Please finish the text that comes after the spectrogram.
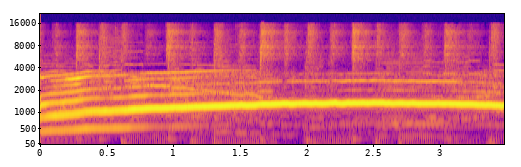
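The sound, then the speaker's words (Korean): A voice on Park Myung-soo's Radio Show mimics an American siren wail: one loud, sustained, slowly rising tone held for several seconds over a steady rhythmic music bed. “사이렌 소리. 누구 소방차는 또 틀리거든요.”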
